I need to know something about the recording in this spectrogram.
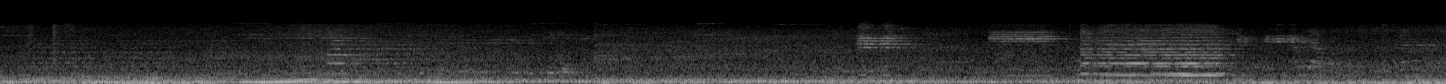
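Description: Street traffic rumbling, with several vehicle horns honking in the second half, the longest just over a second.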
